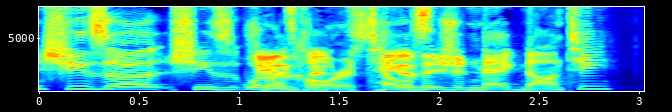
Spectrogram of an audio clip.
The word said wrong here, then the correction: magnate: Oh, he meant magnate. – I think he means magnate, but I don't know.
